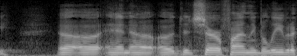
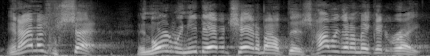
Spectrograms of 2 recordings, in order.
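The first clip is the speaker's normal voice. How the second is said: put-on much higher, louder, old man pleading with God; exasperated Abraham; 12 semitones higher, 6 dB louder than usual. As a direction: complain to the Lord in a high, strained voice. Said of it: "Abraham said".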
